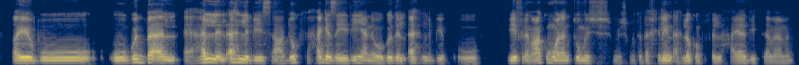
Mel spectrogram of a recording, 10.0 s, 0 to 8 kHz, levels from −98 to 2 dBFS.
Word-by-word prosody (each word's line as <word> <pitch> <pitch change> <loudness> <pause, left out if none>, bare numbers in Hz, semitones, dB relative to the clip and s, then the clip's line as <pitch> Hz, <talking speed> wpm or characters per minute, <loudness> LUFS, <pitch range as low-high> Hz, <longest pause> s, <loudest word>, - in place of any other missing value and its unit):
طيب 120 -1 +8
و 120 - +1 0.2
وجود 125 +5 0
بقى 130 - +5
ال 125 -2 -1
هل 135 +9 +2
للأهل 145 -2 +3
بيساعدوك 120 +1 -4
في - - -27
حاجة 130 - 0
زي 115 -3 0
دي، 125 +4 -4
يعني 115 -4 -4
وجود 105 +4 -1
الأهل 120 0 -6
بيبقوا 345 - -13 0.4
بيفرق 120 -1 0
معاكُم 135 +5 -5
والا 115 -1 0
أنتُم 120 0 -4
مش 105 0 -10
مش 100 +1 -24
متدخلين 110 +1 -6
أهلكُم 110 +3 -6
في 105 -3 -17
الحياة 100 +2 -9
دي 105 -1 -12
تمامًا؟ 100 +1 -16
120 Hz, 170 wpm, -25 LUFS, 105-125 Hz, 0.4 s, طيب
